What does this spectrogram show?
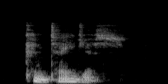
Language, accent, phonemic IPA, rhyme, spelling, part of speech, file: English, Southern England, /kənˈteɪ.d͡ʒəs/, -eɪdʒəs, contagious, adjective, LL-Q1860 (eng)-contagious.wav
- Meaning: 1. Easily transmitted to others 2. Easily passed on to others 3. Having a disease that can be transmitted to another person 4. Contiguous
